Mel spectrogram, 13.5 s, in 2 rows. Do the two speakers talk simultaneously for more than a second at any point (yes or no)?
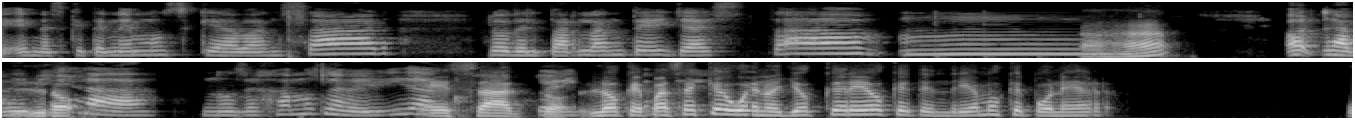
yes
